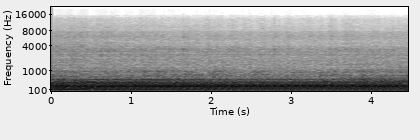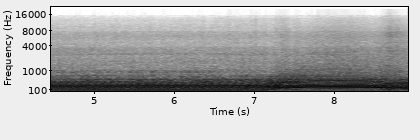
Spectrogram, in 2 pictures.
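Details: Toyota Hilux/Vigo (KUN26) swapped to 1UZ VVTi V8 with new wiring and ECU: smooth, even rumble with a brief rev blip near the end; healthy running.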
